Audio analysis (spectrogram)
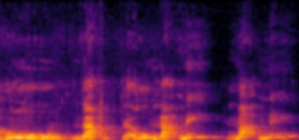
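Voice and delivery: high, rising mock innocence; feigned innocence. Mocking a woman who denies it, high coy innocence. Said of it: "Don't be trying".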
